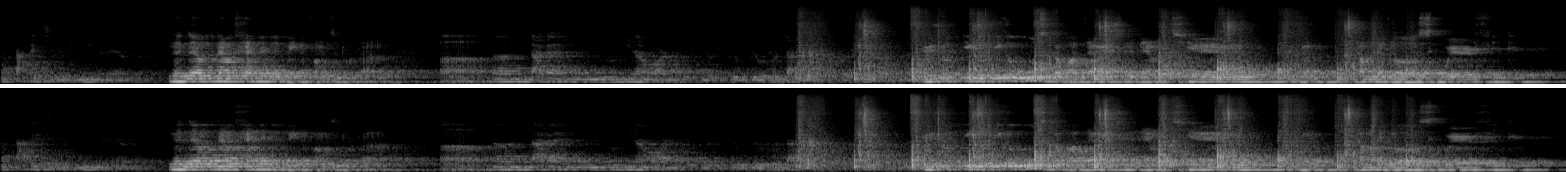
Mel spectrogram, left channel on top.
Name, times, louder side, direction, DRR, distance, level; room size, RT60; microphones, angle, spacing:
voice 1, 0.0-1.5 4.9-9.5 9.9-10.0, left 1 dB, 45° left, -1 dB, 0.7 m, -42 dB
voice 2, 1.7-3.9 4.4-4.9 9.2-13.2 13.5-15.2, equal, 85° left, 1 dB, 1.3 m, -30 dB
sound 1, 7.9-11.3 11.6-12.5 12.8-14.2, right 2 dB, 15° right, 0.4 m, -32 dB
8.5 x 5.1 x 4.3 m, 2.6 s
head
